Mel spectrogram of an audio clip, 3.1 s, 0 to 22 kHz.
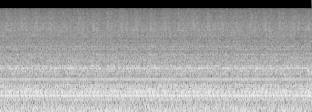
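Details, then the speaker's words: LabVolt synchronous motor, started unexcited as an induction motor at 1437 RPM, then with rotor field excitation on it locks in sync at 1500 RPM: a steady, even hum holding speed as load is applied, normal running below breaking torque. "now at cus motor once it's running in sync you'll find that you can load it up and it will maintain the same speed until it reaches a certain breaking"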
